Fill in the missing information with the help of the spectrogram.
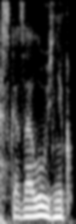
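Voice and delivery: usual speaking voice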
